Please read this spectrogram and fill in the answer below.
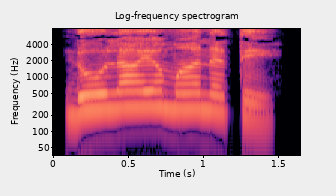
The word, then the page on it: ಡೋಲಾಯಮಾನತೆ: kannada; dōlāyamānate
